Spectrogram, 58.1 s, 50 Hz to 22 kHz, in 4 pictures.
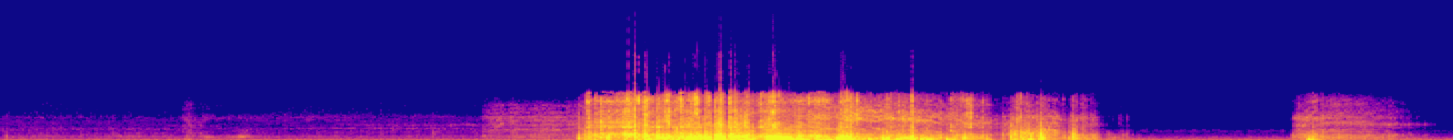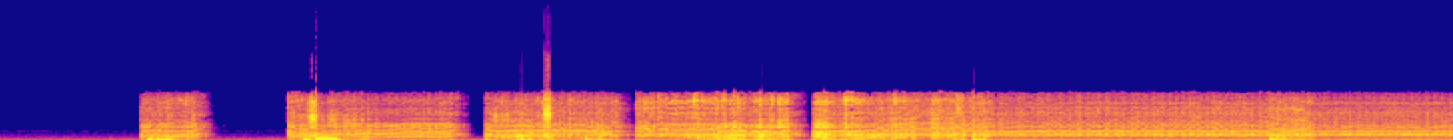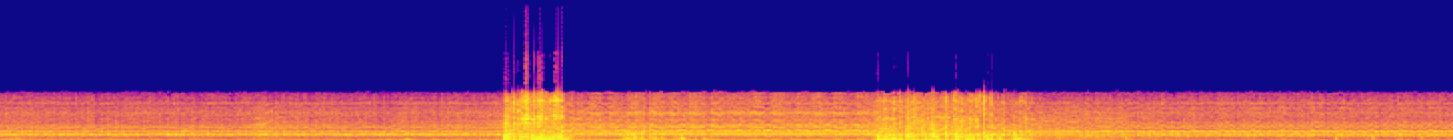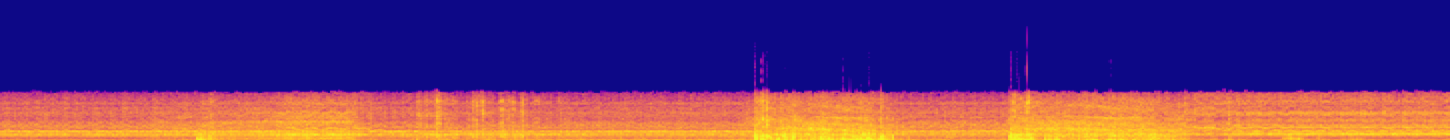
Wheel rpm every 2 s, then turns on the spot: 0, 0, 0, 0, 0, 0, 0, 0, 100, 200, 230, 240, 260, 250, 220, 220, 220, 230, 250, 250, 250, 250, 250, 260, 230, 250, 240, 250, 230.
none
